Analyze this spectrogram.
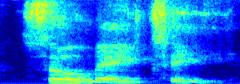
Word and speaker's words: Someity: So the Paralympic mascot is called Someity, that's the actual spelling of the word, that's it in Japanese and that's how we pronounce it in England So-may-tee.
